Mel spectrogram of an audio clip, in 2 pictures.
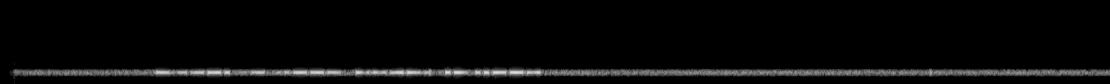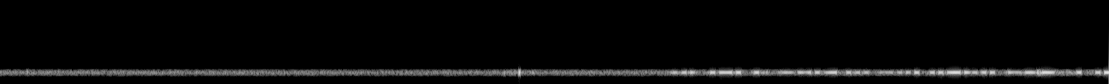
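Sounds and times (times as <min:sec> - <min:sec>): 
15m band CW morse code: 0:01.6 - 0:05.4, 0:17.9 - 0:22.1.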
